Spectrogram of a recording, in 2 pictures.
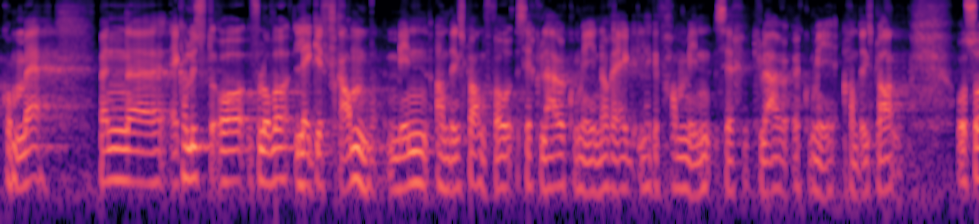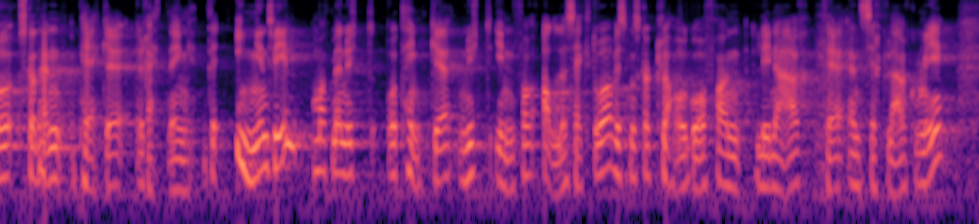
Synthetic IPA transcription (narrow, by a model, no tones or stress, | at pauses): kʰɔmːəmɛ | mɛnɛ̰ɡhɑɾlʏst̪ɔfɔɾloːʋɔlɛɡːəfɾɑmmɪnhɑnd̪ɪŋspʰlɑːnfɔɾsɪɾkʉlæːɾœkʊnʊmiːnɔɾɛɡlɛɡːəfɾɑmːɪnsɪʁkʉlæːɾœkʊnʊmḭːhɑnd̪lɪŋspʰlɑ̰ːnɔsɔskɑd̪ɛnpʰeːkəɾɛt̪nɪŋd̪̥ɛæ | ɪŋːənt̪ʰʋiːlɔmɑt̪mɛæɾnʏt̪ːɔt̪ʰɛŋkənʏt̪ːɪnːnfɔɾɑlːəsɛkt̪ʊɾəɾʋɪsmɛnskɑkʰlɑːɾəɔɡoːfɾɑːɛnlɪnɪæ̰ːʁt̪ʰɪlʔɛnsɪɾkʉlæːɾœkʊnʊmiː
